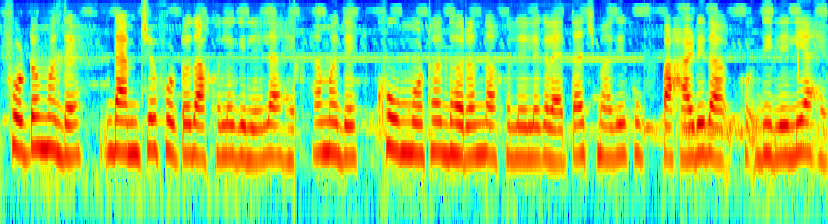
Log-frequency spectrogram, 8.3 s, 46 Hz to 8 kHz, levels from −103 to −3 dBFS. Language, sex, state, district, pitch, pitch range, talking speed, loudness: Marathi, female, Maharashtra, Aurangabad, 225 Hz, 220-240 Hz, 160 wpm, -19 LUFS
